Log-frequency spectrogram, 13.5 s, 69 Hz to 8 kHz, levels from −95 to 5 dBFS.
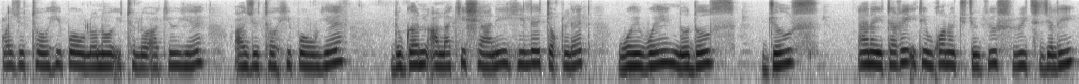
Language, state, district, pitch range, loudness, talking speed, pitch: Sumi, Nagaland, Kohima, 190-215 Hz, -15 LUFS, 65 wpm, 200 Hz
